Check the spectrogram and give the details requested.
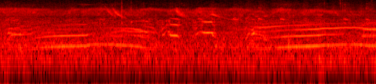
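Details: At Alvor, Algarve, Portugal, yellow-legged gulls, one adult and three juveniles, give drawn-out, slightly wavering wailing calls rich in overtones, overlapping one another, with faint higher squeals behind.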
